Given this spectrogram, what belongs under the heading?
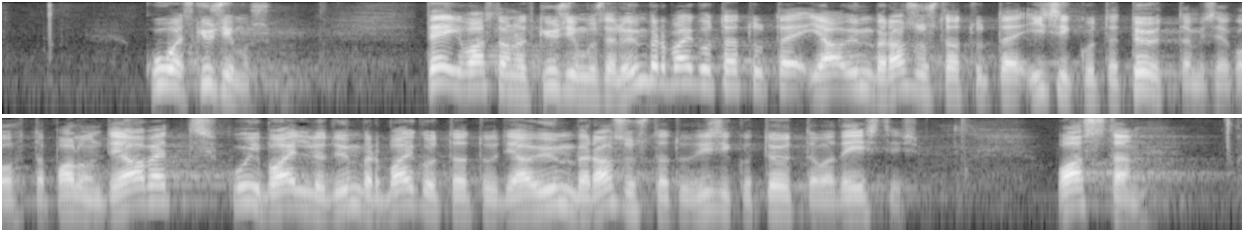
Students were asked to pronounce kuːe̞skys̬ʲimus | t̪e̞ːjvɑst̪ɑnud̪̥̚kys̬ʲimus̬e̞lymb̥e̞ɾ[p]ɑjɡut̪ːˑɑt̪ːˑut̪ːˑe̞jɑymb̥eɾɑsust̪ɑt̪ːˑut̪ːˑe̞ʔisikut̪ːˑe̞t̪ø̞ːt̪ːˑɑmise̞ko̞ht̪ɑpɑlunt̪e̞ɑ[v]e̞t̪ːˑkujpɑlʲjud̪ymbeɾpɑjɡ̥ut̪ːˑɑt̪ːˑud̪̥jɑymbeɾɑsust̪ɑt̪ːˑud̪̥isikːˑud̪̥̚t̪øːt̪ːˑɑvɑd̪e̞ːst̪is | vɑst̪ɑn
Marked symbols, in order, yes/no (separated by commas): yes, yes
